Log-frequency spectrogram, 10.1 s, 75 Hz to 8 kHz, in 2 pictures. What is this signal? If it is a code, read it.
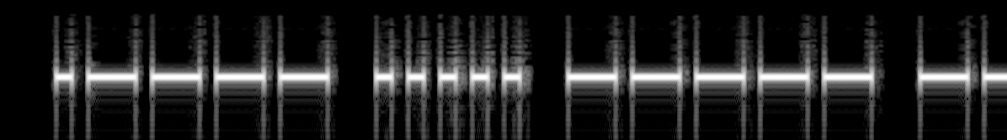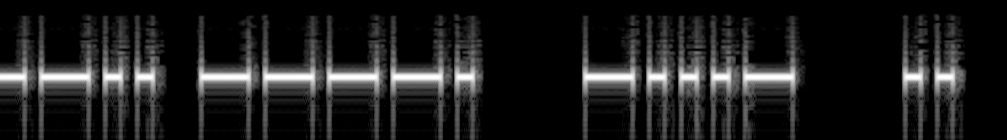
Morse code, heard as a keyed tone, about 15 wpm, 610 Hz. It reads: 15089 <BT> I
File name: 2011-07-mp3 / n22 QRP OTAKU 15wpm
